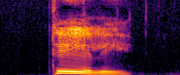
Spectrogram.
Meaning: winterly, winter
- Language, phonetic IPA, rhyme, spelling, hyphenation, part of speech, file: Hungarian, [ˈteːli], -li, téli, té‧li, adjective, Hu-téli.ogg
